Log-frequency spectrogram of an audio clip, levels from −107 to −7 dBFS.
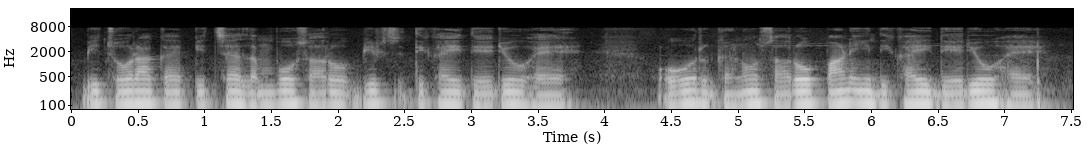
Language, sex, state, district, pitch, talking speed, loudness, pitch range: Marwari, male, Rajasthan, Nagaur, 105 Hz, 145 wpm, -31 LUFS, 95-110 Hz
